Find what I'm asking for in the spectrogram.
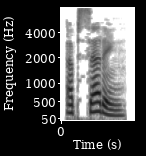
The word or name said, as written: upsetting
